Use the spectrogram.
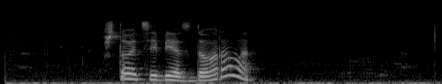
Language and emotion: Russian, positive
